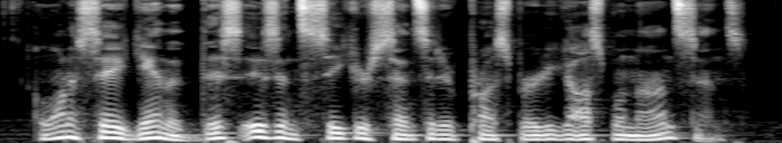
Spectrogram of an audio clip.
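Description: A man with an American accent speaks at a fairly low pitch and a very fast pace. His voice is somewhat breathy, with ordinary pitch variation. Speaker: podcast host. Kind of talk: personal reflection monologue, podcast. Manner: halting, disfluent.

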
